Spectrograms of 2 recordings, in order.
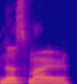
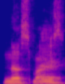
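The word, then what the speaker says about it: Nussmeier: pushed Garrett Nice, I don't know how to pronounce his last name. Nussmeyer. Nussmeyer.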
